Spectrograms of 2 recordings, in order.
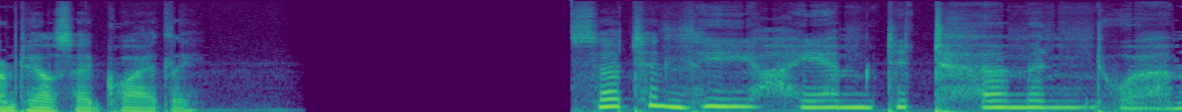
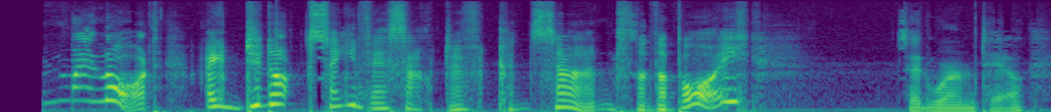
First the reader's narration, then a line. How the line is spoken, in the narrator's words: his voice rising squeakily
